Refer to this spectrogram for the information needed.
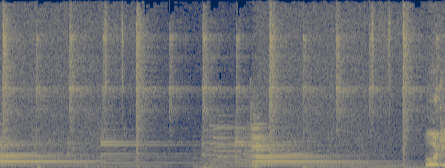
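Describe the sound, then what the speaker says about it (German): A nylon-string guitar's G string plucked repeatedly during tuning, soft single notes ringing and fading with small knocks between them, quiet and close, with a brief brighter noise at the end. "Die nächste Seite, es kommt in Nylon-Seite hier bei meiner Gitarre, müsste ein G sein."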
